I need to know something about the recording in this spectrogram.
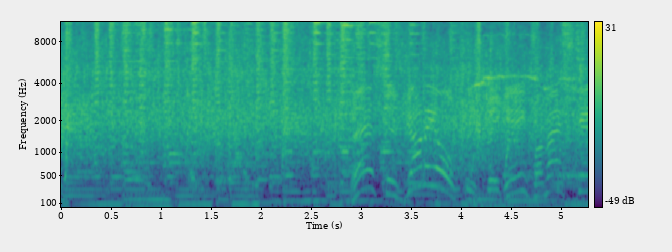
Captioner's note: plauding, theme music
